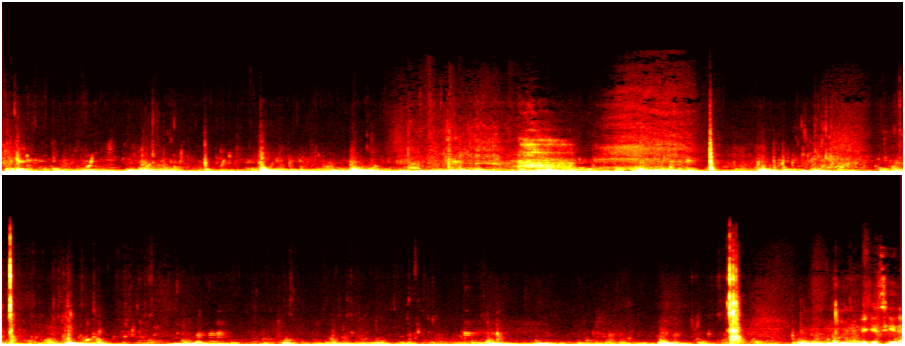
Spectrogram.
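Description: Open-air ambience on a small boat: uneven wind rumble on the microphone and water lapping at the hull, with a couple of sharp clicks.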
